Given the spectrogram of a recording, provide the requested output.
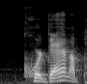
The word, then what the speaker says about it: Chordana: and that's spelled C-H-O-R-D-A-N-A. I believe it's only one N. If not, try two, but I think it's one, but it's like the word chord, like a musical chord.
